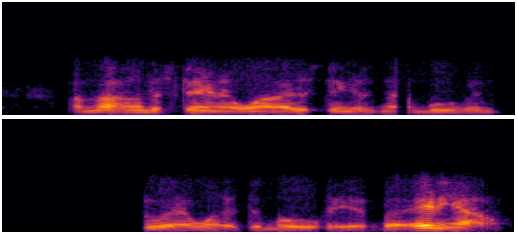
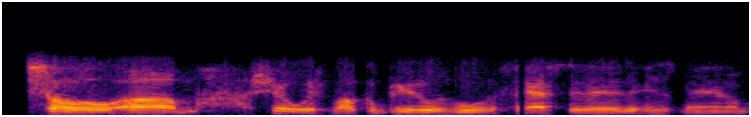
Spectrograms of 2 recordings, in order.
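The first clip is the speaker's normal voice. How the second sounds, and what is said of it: Mildly sarcastic complaining tone. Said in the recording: “I'm being sarcastic, but only a little bit.”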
